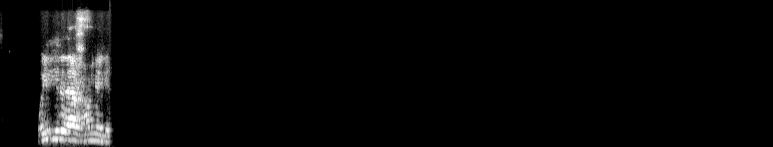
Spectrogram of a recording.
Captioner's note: audio drop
